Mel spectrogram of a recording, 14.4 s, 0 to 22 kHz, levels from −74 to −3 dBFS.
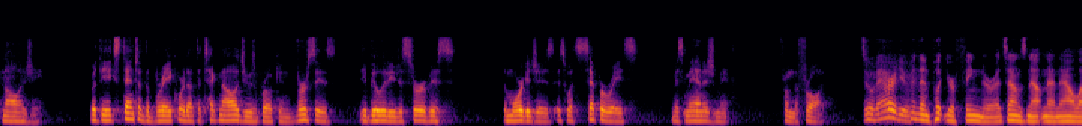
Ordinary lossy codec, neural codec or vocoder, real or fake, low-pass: MP3, 64 kbps; codec, 24 kHz, 0.5 kbps, DualCodec; fake; 7.2 kHz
